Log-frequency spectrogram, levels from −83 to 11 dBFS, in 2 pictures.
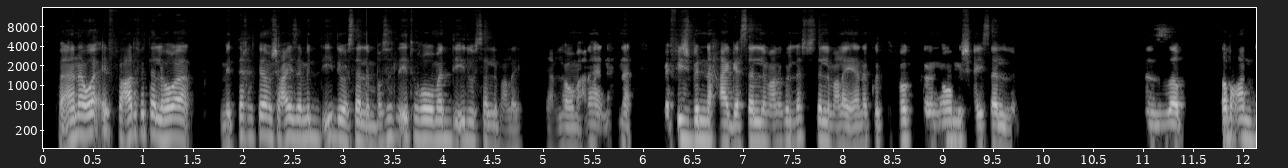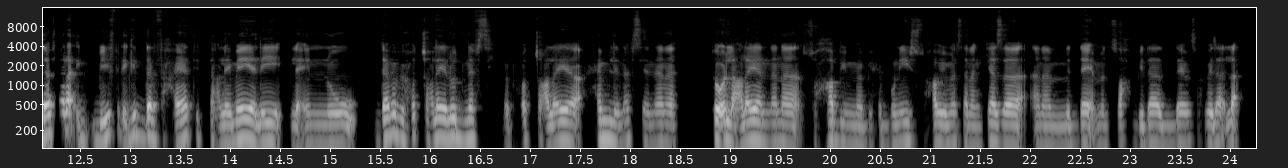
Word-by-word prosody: فأنا 150 +5 +4
واقف 185 +2 +4
عارف 170 +3 +3
أنت 180 - -1
اللي 150 -4 +5
هو 150 0 +5 0.3
متاخد 125 +6 -4
كده 170 +2 +4
مش 155 - -1
عايز 155 0 +2
أمِدّ 150 -1 -1
إيدي 150 -2 0
وأسلّم، 130 -3 +1
بَصّيت 150 +6 -5
لقيته 155 -1 -2
هو 145 0 +6
مَدّ 140 -1 0
إيده 135 +2 -2
وسلم 125 -3 -6
عليَّ، 100 +1 -10 0.2
يعني 100 - -18
اللي 115 +1 -7
هو 115 - 0
معناها 125 +3 -4
إن - - -9
إحنا - - -7 0.3
ما - - +2
فيش 150 -1 +3
بيننا 140 -1 +4
حاجة، 130 -2 +2
سلّم 135 0 +1
على 125 +1 -3
كل 140 - -1
الناس، 150 +2 -4
وسلم 135 -5 0
عليَّ، 115 -1 +1
أنا 120 +1 -2
كنت - - -6 0.2
مفكّر 140 -2 0
إن 130 +1 -4
هو 140 0 +5
مش 135 0 0
هيسلّم. 120 -2 +2 1.3
بالضبط، 125 0 +3 0.3
طبعًا 150 0 +4
ده 165 +3 +8
فَرَق 195 +1 +4 0.2
بيفرِق 140 +6 -3
جدًا 160 +2 +3
في - - -17
حياتي 160 0 -1
التعليمية 140 +2 +2
ليه، 125 0 -1
لأنه 125 0 -3 0.2
ده 150 +4 +3
ما 180 - +1
بيحطش 165 +2 -7
عليَّ 150 -1 +3
load 150 -2 +1
نفسي، 150 0 -5
ما - - -12
بيحطّش - - -12
عليَّ 130 +4 +2
حِمل 140 -3 -3
نفسي 140 -1 -12
إن 125 +1 -10
أنا 125 -1 -4 0.3
تُقل - - +7
عليَّ 135 +6 +4
إن 130 -1 -6
أنا 125 -2 -3
صحابي 130 -1 -6
ما 120 -1 -7
بيحبونيش، 120 +2 -10
صحابي 125 0 -1
مثلًا 125 -2 -7
كذا، 125 0 +1
أنا 120 -1 -7
متضايق 120 +2 -3
من 120 0 -12
صاحبي 120 0 -10
ده، 125 0 -2
صاحبي 125 0 -4
ده 130 - -1
لأ - - -2
130 Hz, 210 wpm, -24 LUFS, 125-145 Hz, 1.3 s, ده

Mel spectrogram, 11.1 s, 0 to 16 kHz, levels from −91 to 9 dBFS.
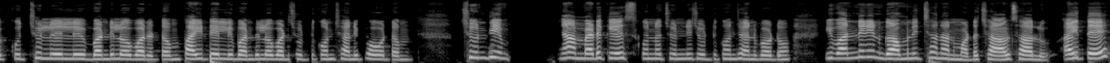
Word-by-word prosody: కుచ్చిళ్లు 275 +2 -4
ఎళ్లి 260 0 +1
బండిలో 250 +1 +2
పడటం, 225 -1 0
పైటెళ్ళి 260 0 +3
బండిలో 245 +1 0
పడి 235 -1 0
చుట్టుకొని 245 +1 -7
చనిపోవటం, 235 -2 -3 0.6
చున్‌డిమ్ 330 -3 0 0.6
ఆ! - - +8
మెడకేసుకున్న 290 -1 +1
చున్నీ 270 0 -5
చుట్టుకొని 255 +1 -7
చనిపోవటం, 235 -2 -3 0.4
ఇవన్నీ 295 +4 +3
నేను 350 -5 +1
గమనించానన్నమాట 265 -5 -1
చాలా 225 0 +4
సార్లు. 230 -5 +2 0.3
అయితే, 285 0 +5
255 Hz, 115 wpm, -24 LUFS, 235-280 Hz, 0.6 s, ఆ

